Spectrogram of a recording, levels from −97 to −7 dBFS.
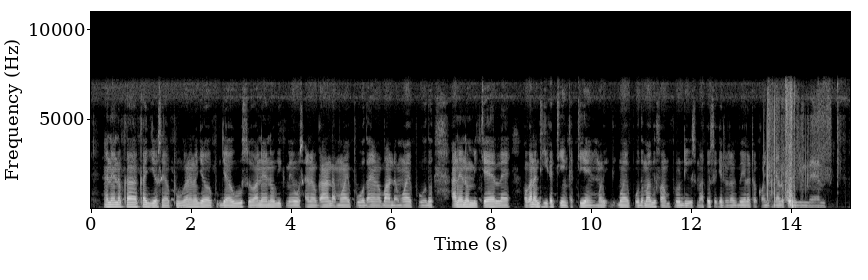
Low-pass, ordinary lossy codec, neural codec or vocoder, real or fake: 7.2 kHz; none; none; real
